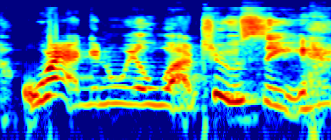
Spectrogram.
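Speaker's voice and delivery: hammed-up celebrity impersonation. Shown as a demonstration. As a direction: belt it out as a high caricature. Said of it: "my beautiful [name] impersonation".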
